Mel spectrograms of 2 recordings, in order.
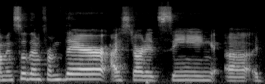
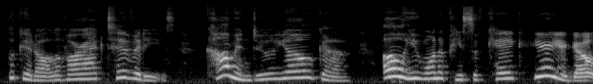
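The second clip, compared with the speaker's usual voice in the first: higher, sing-song mock sales pitch; welcoming hospital staff; 5 semitones higher than usual. Nonprofit hospital staff showing a new patient around, mock eager welcome. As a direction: imitate over-eager hosts offering treats. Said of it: "they were like".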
